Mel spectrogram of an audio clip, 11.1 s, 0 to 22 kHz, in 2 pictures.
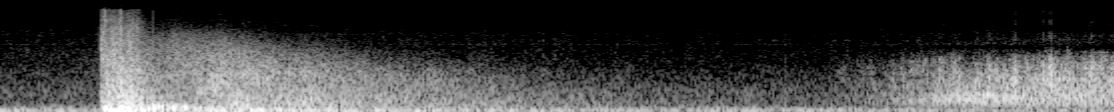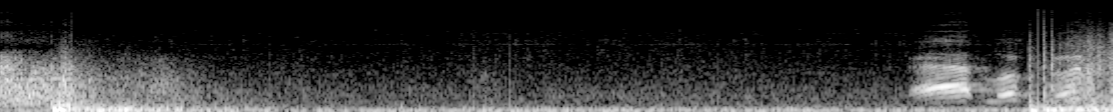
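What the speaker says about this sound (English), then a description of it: "You've now got artillery support." Artillery explosions in the video game Fallout 4: a sharp blast near the start, another around six seconds and a later crackle, over a steady rumbling battlefield bed with a voice talking in places.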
